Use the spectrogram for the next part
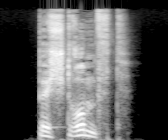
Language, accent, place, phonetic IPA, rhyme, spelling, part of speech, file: German, Germany, Berlin, [bəˈʃtʁʊmp͡ft], -ʊmp͡ft, bestrumpft, adjective, De-bestrumpft.ogg
- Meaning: stockinged (wearing stockings)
